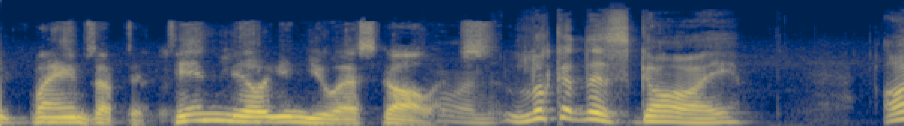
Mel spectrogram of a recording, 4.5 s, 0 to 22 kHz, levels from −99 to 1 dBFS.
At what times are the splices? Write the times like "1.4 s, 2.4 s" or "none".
2.5 s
